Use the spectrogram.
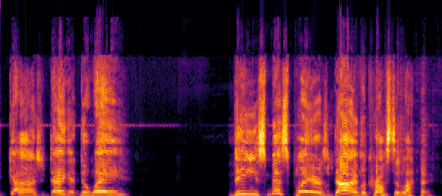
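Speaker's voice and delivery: loud, high-pitched angry coach yell; mad coach. Retold or imitated. Coach yelling at a player slowing up at the line, mad. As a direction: bellow it at the player, stretching the words out. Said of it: "he was mad at us".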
